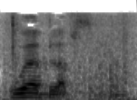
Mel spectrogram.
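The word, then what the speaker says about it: Werblowsky: A Verblovsky spelt with a W. Verblovsky.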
